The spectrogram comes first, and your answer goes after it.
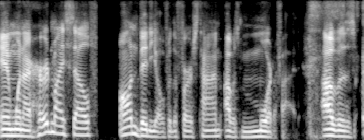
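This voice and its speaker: Speaking in an American accent, a man uses a medium pitch with ordinary variation. His pace is moderate. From Boston area, Massachusetts. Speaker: podcast host. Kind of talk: casual chat.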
